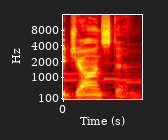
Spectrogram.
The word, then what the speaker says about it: Johnstone: ray johnston and i know it looks like john stone for you american viewers but it's pronounced johnston in the australian dialect 75 year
